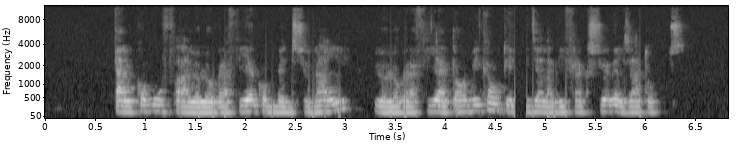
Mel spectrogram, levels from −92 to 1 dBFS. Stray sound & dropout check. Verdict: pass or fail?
fail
